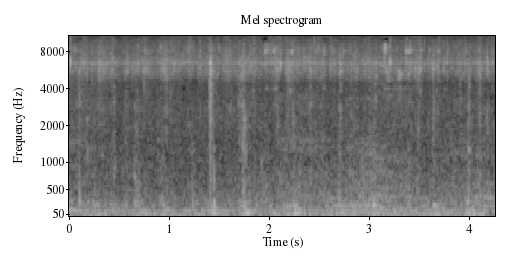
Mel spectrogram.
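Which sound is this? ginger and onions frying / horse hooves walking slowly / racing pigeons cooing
horse hooves walking slowly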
